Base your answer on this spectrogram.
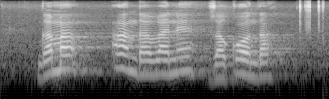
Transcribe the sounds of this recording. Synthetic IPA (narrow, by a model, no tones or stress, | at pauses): ŋɡamaːnd̪aβanɛzʷakʼɔːnd̪a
